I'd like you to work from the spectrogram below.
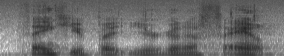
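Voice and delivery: very soft, sober letdown; hushed hard news. Retold or imitated. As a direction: let them down quietly. Voices Jesus breaking hard news.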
